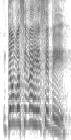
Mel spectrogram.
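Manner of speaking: ordinary talk, nothing marked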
